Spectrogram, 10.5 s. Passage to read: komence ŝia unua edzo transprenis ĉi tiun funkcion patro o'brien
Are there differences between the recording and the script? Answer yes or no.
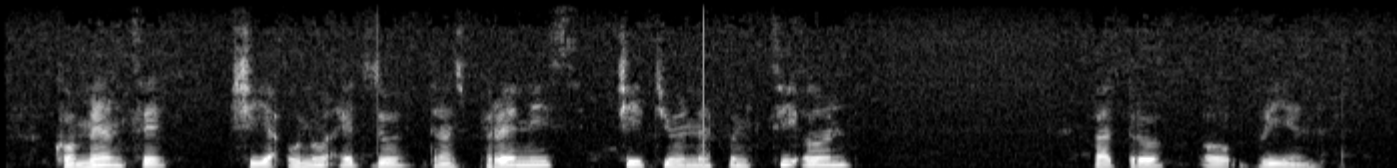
no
